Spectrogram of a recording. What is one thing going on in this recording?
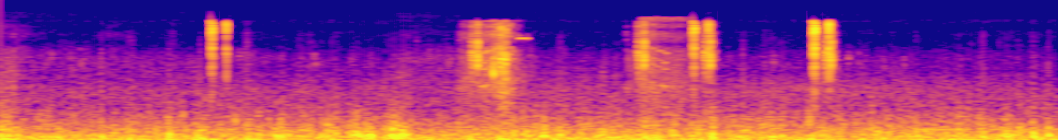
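Short electronic clicks sound several times.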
